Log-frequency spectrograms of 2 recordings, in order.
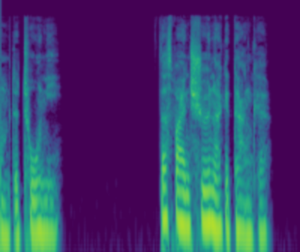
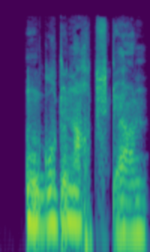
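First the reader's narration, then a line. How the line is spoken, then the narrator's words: Grumbled. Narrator (German): brummte Toni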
